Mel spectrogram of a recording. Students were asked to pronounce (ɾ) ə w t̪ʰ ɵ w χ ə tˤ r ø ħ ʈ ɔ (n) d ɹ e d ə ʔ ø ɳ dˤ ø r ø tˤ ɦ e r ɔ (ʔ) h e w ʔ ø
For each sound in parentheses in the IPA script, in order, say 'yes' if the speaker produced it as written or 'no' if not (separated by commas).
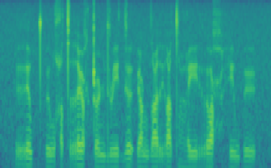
no, no, no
